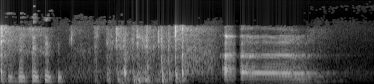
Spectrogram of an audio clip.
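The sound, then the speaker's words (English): Quick, irregular computer keyboard clicks rattle away for about two seconds as someone searches on Google, then give way to a short, steady tone that fades out. “typing sounds terrible on a podcast.”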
